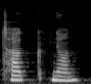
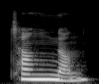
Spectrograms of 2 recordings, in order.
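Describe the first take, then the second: First: The first syllable ends in a k sound. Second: The first syllable ends in an ng sound. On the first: The speaker calls it wrong. "not 작년" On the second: The speaker calls it right. "it's pronounced as 작년"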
